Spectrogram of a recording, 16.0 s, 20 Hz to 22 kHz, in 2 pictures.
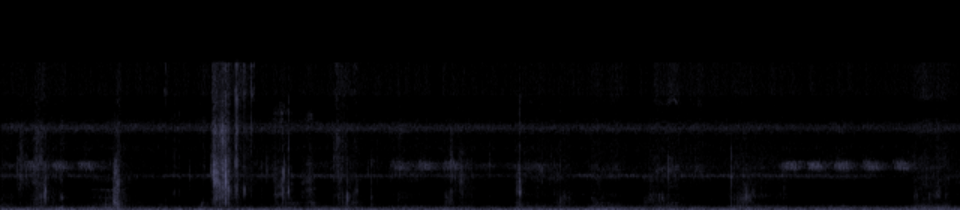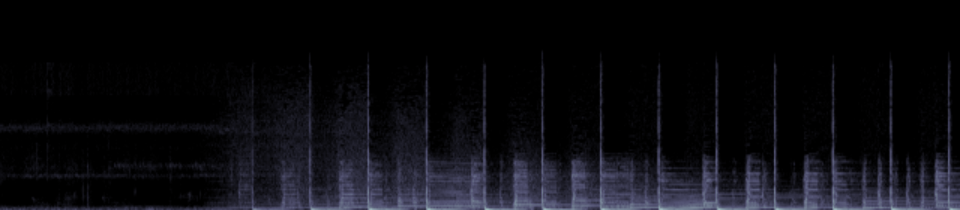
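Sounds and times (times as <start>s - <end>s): high insect hum: 0.0s - 11.5s
insects chirping in pulses: 0.0s - 12.0s.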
